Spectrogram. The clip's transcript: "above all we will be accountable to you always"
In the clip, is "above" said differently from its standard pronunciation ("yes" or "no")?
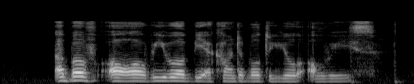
no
